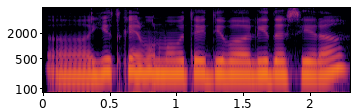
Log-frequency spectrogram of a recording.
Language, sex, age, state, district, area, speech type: Kashmiri, female, 45-60, Jammu and Kashmir, Bandipora, rural, spontaneous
